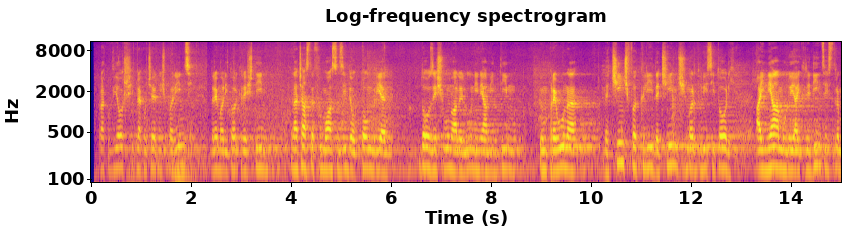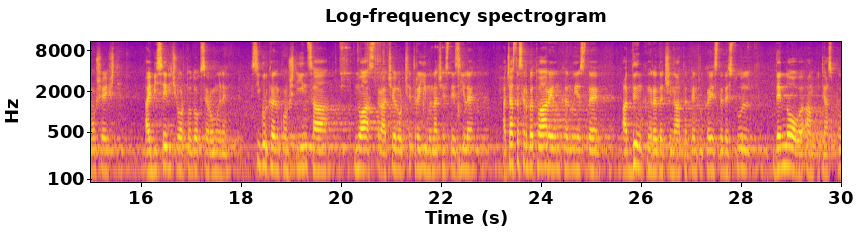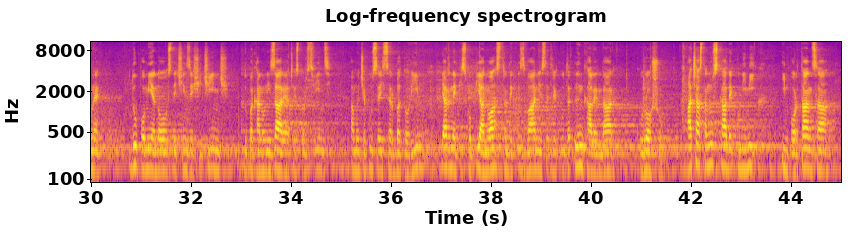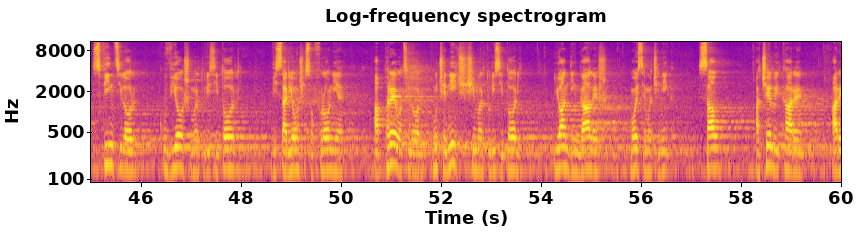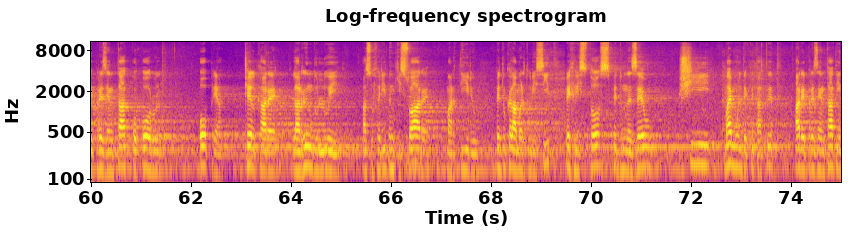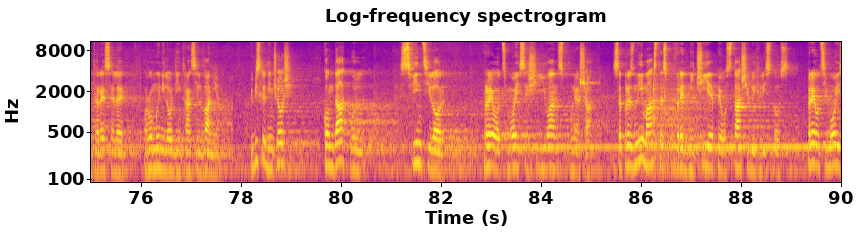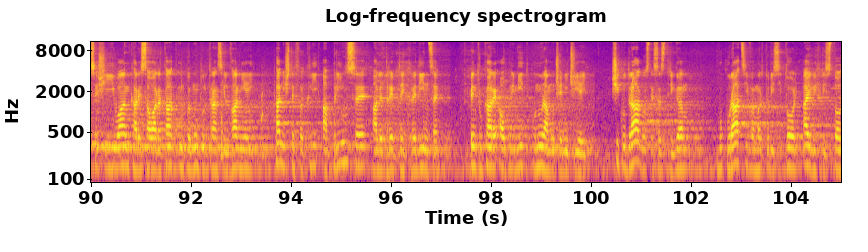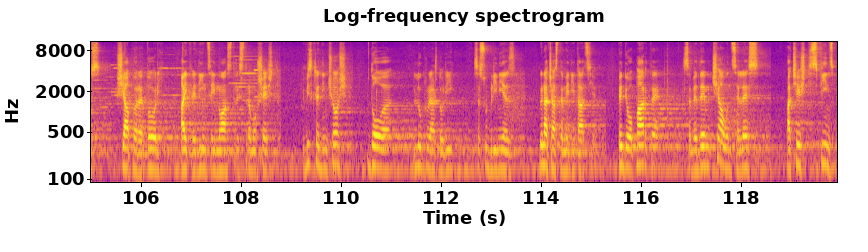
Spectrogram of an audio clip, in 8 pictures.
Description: Cuvinte de învățătură
Predică la Sfinții Mărturisitori Ardeleni Play Episode Pause Episode Mute/Unmute Episode Rewind 10 Seconds 1x Fast Forward 30 seconds 00:00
